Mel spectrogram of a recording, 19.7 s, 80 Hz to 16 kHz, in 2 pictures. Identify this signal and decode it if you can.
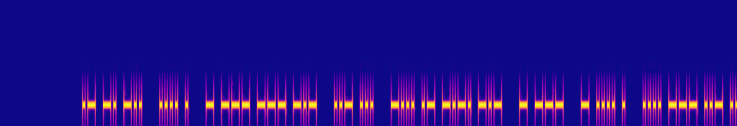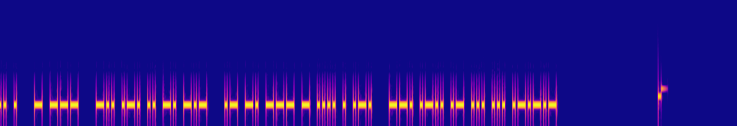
Morse code, heard as a keyed tone, about 34 wpm, 700 Hz. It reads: AND HE TOOK US BACK TO THE HOUSE TO DRINK ANOTHER GLASS.
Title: Sentences from Top 1500 Words 35wpm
